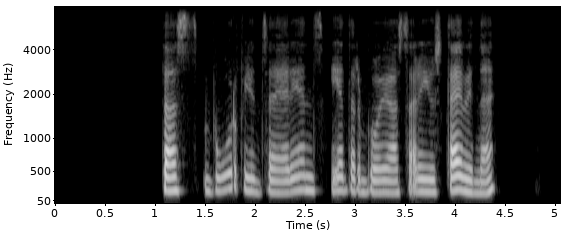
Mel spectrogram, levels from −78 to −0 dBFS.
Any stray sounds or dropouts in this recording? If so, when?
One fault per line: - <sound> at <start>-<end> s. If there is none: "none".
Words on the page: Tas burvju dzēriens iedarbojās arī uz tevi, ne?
none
